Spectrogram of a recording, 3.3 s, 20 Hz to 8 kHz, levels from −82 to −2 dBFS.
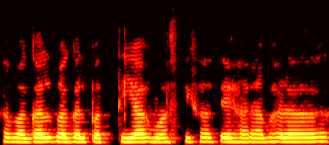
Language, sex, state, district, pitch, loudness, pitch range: Chhattisgarhi, female, Chhattisgarh, Jashpur, 220 Hz, -15 LUFS, 215-220 Hz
